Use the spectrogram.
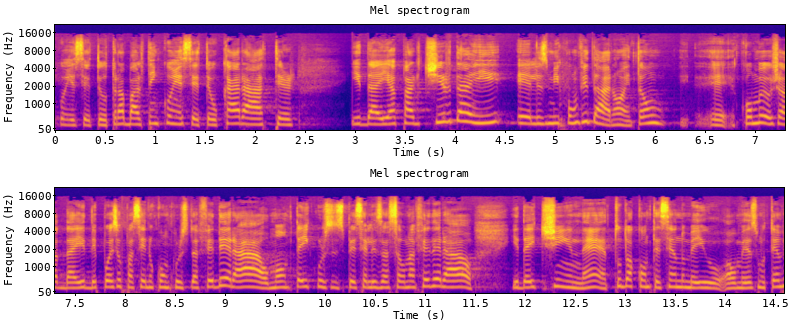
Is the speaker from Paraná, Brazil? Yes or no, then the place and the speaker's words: yes; Curitiba, Paraná, Brazil; moved away as an adult; also born or lived in Umuarama / Araçatuba; eu sou de Curitiba, mas eu estudei fora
